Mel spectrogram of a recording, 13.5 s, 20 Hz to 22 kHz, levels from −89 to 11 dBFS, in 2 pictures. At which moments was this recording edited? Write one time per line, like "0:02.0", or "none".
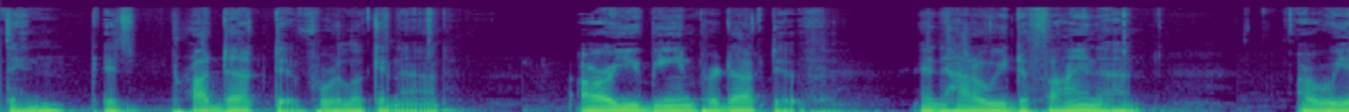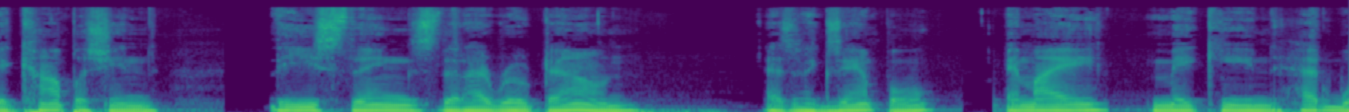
0:02.6
0:06.2
0:11.7

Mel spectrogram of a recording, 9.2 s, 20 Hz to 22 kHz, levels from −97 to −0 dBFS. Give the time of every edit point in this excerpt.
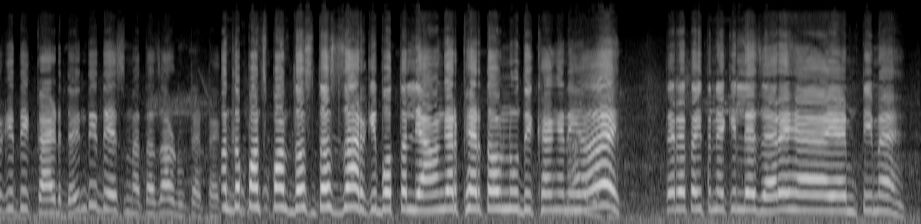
0:02.2

